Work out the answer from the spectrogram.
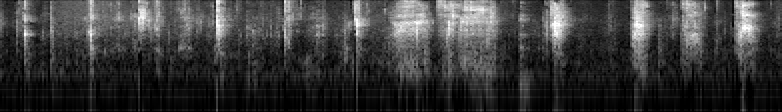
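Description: A person biting into and chewing a spicy sauced smoked chicken wing: a run of irregular crunching clicks and wet chewing sounds.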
